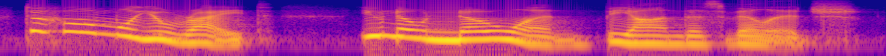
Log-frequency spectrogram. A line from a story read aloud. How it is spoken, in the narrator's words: scoffed the scribe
